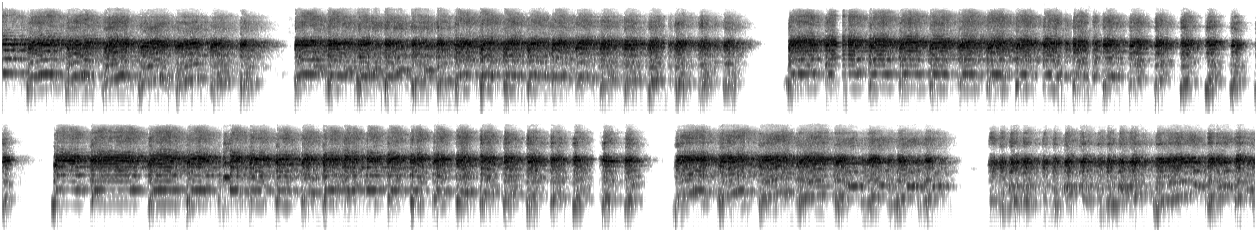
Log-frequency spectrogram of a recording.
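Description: A Live Duck duck call blown by a caller sounds loud, raspy quacking runs, fast and continuous, broken by several short pauses over about twenty-five seconds, close and alone.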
